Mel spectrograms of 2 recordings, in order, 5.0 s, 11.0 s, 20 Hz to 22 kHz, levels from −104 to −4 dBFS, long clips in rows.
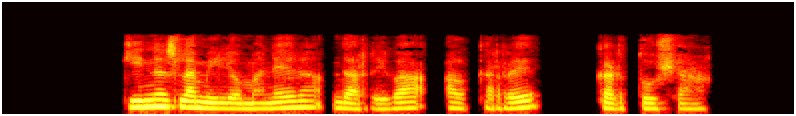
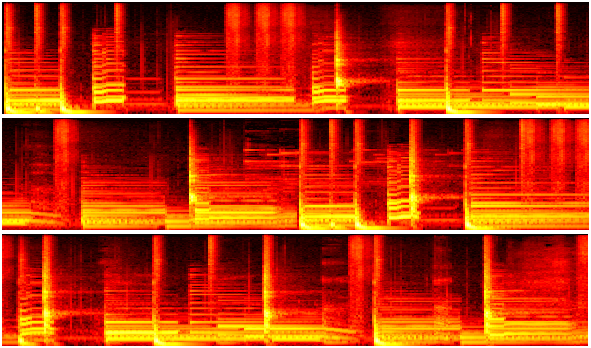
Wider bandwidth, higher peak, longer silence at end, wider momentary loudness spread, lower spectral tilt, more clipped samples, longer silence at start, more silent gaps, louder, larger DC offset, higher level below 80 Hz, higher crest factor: second, 7.6 kHz vs over 20 kHz; second, -8 dBFS vs 0 dBFS; first, 0.55 s vs 0 s; about the same, 12 LU vs 11 LU; about the same, -6.5 dB/octave vs -5.5 dB/octave; neither; first, 0.75 s vs 0 s; first, 2.02-2.06 s, 2.66-2.76 s, 2.92-2.97 s, 3.37-3.71 s, 3.91-3.97 s vs none; about the same, -25 LUFS vs -25 LUFS; neither; second, -64 dBFS vs -42 dBFS; second, 18 dB vs 24 dB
